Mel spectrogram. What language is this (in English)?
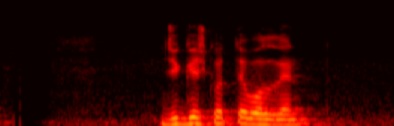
Bangla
